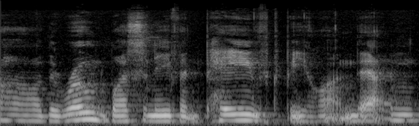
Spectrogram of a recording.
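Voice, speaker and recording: A woman with a Midwestern US accent, a dark, mellow tone and fairly low pitch, speaking fairly slowly with fairly even intonation. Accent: US Midwest. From Ohio. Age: 80s+. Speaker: church member. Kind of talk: testimony.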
